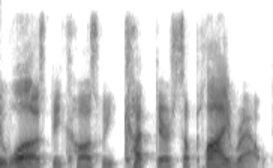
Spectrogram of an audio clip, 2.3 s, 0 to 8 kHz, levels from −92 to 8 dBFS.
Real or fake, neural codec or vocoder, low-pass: real; none; 7.2 kHz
